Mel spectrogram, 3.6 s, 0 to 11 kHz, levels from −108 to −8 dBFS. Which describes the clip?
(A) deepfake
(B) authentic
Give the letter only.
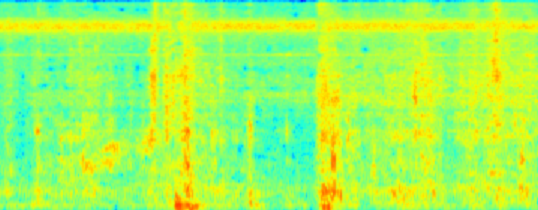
A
